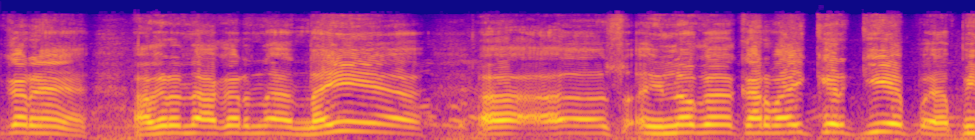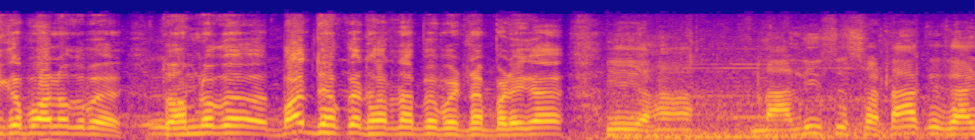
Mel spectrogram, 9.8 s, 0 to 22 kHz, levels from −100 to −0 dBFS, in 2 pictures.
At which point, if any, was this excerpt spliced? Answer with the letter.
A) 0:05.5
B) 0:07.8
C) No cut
B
